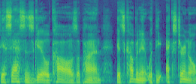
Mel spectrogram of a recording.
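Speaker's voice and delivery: plain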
